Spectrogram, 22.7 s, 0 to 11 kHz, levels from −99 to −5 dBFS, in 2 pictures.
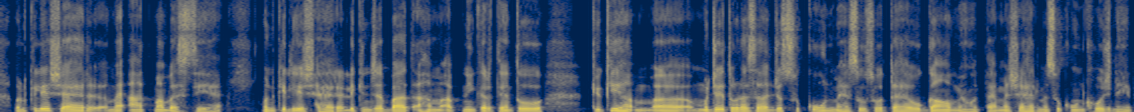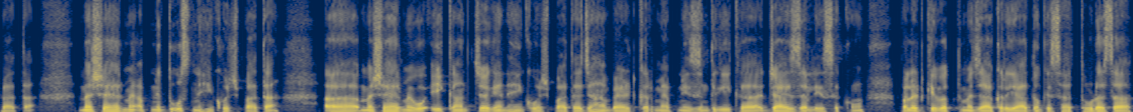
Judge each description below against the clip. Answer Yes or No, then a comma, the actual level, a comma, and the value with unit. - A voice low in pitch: Yes, low, 115 Hz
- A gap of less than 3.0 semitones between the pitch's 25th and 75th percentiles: No, average, 4.1 semitones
